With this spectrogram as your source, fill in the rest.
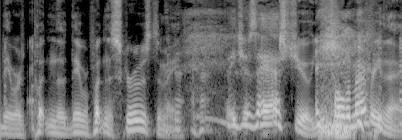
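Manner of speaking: normal talking voice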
